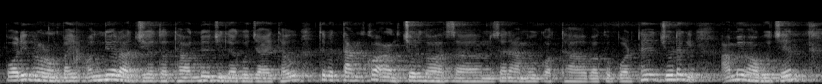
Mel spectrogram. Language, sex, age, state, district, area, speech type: Odia, male, 18-30, Odisha, Khordha, rural, spontaneous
